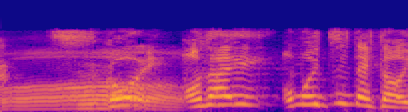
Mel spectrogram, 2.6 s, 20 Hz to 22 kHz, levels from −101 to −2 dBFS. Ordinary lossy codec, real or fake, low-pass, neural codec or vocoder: Opus, 24 kbps; fake; 7.2 kHz; vocoder, 44.1 kHz, 80 mel bands, Vocos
